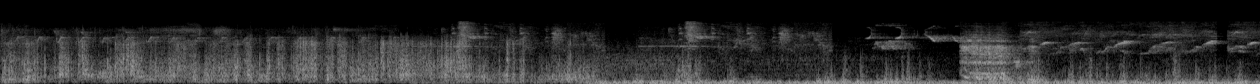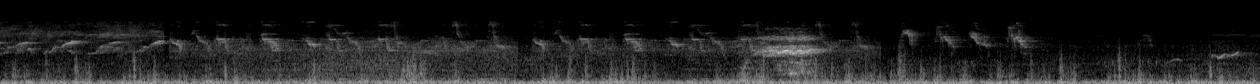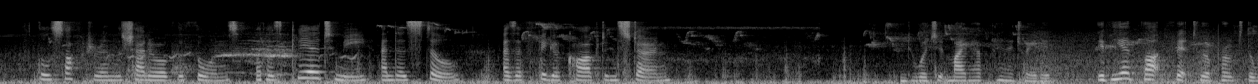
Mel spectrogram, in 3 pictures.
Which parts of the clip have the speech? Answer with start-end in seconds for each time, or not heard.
25.6-32.0, 34.2-37.7.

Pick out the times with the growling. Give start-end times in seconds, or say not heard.
not heard.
